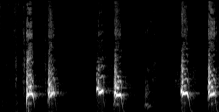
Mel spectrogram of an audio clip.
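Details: Pet Samoyed barking: six sharp, loud barks, mostly in quick pairs with pauses of about a second between pairs, plus one softer short yip, in an otherwise quiet room.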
